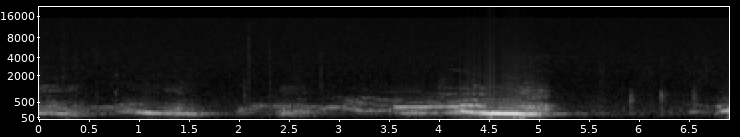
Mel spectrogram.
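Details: A lion at night in South Africa gives a deep, rumbling roar that swells to a loud, throaty peak, then fades.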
